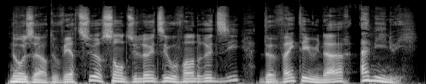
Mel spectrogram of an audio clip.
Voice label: male French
